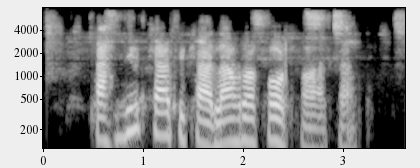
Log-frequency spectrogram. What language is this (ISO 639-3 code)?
fas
